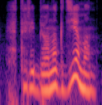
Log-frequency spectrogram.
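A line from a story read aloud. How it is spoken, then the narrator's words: Frightened mutter. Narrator (Russian): Цанхай испуганно пробормотал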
